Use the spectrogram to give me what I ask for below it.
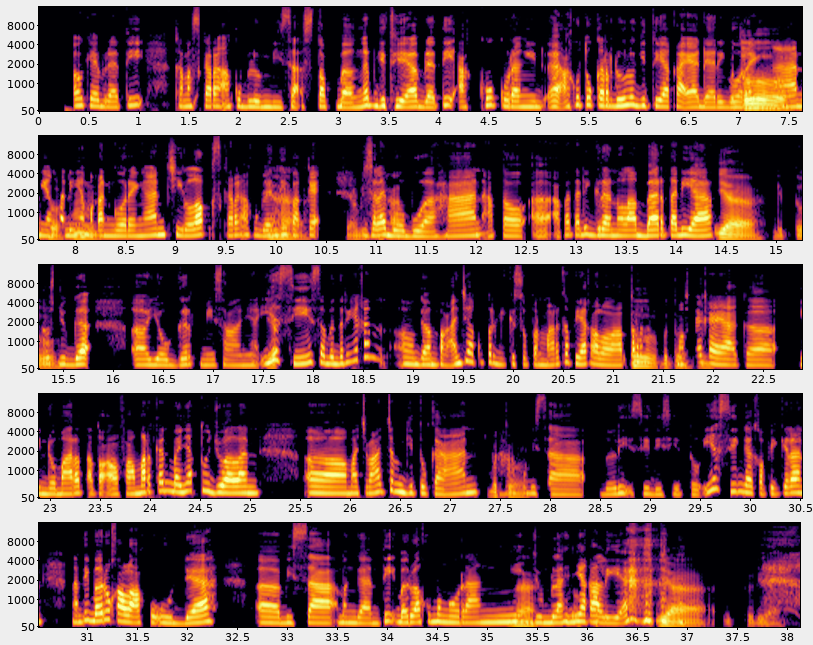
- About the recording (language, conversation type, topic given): Indonesian, advice, Bagaimana cara berhenti sering melewatkan waktu makan dan mengurangi kebiasaan ngemil tidak sehat di malam hari?
- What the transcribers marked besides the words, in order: other background noise; laughing while speaking: "Iya"; laugh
